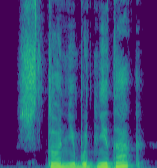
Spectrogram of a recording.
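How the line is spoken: Frightened question. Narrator (Russian): испуганно спросила она

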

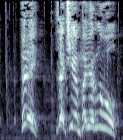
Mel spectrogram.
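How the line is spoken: Belarusian man shouting. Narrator (Russian): крикнул белорус

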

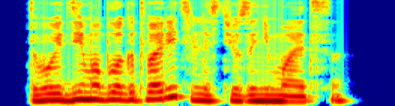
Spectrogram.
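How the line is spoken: Scornful snort. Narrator (Russian): фыркнула Полина

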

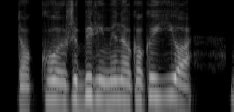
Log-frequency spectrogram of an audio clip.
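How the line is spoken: Murmuring. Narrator (Russian): бормочет он

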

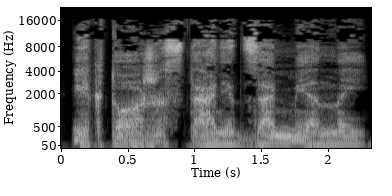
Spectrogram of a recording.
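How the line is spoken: Soft clarifying question. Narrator (Russian): мягко уточнил Дон

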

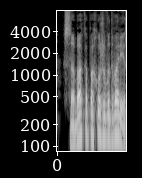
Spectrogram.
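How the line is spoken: Plain. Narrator (Russian): сказал Твич

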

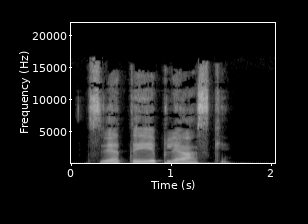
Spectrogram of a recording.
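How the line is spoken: Gloomy remark. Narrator (Russian): мрачно прокомментировал кучер

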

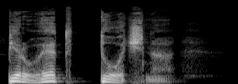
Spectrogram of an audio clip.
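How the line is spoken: Sighing. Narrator (Russian): Стас вздохнул

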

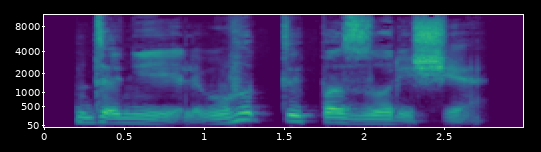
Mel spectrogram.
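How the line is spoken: Laughing. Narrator (Russian): рассмеялся босс

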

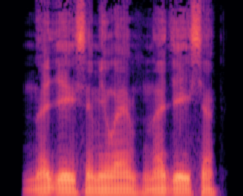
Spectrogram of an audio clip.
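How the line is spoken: Thoughtful mutter. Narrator (Russian): задумчиво пробормотал Ратибор

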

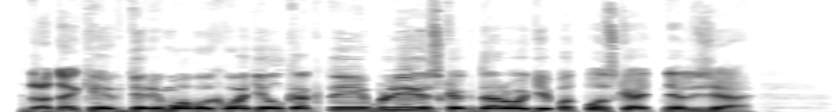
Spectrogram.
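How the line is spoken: Screaming. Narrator (Russian): завопил он

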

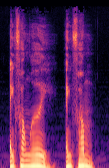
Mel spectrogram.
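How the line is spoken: Soft calling. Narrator (Vietnamese): cô khẽ gọi

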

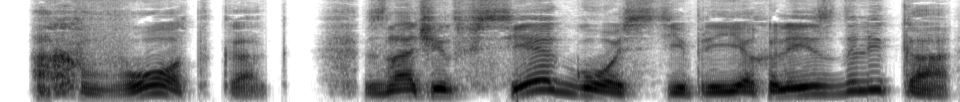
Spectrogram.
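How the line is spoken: Laughing. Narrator (Russian): смеясь сказал маркиз де Помпадур

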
